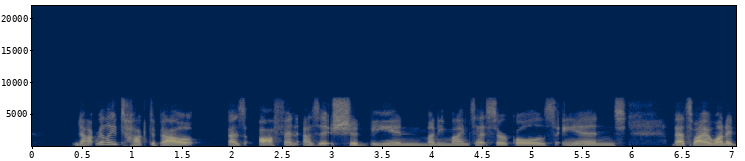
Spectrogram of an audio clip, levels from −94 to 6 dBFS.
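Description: The speech carries no technical fault; its content stops at 7 kHz, as expected from the AMR wideband (HD Voice) codec it passes through, and the little coding damage there is sounds faint, which fits the codec's high rate of 23.05 kbit/s.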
